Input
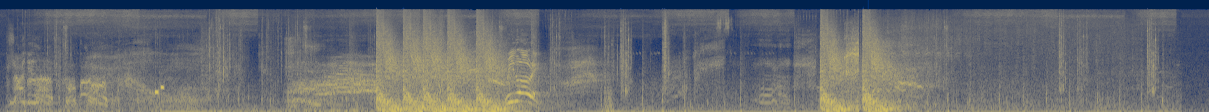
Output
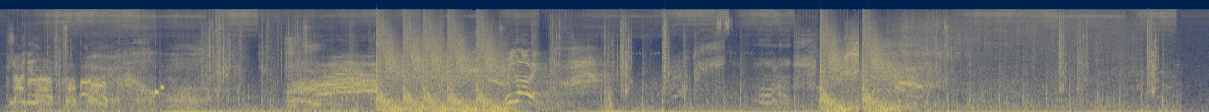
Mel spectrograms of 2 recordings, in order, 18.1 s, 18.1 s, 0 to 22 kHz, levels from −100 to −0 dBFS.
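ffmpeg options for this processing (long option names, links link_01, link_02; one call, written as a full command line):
ffmpeg -i in.wav -af "acompressor=threshold=-24dB:ratio=6,volume=6dB" out.wav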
